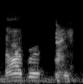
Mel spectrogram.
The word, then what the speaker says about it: Naja: So it's spelled not. It's called Naga, but it's spelled Naja.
